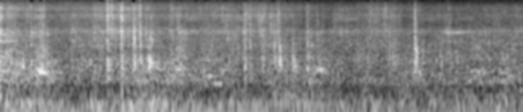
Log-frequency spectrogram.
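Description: Outdoor ambience: a steady noise bed with scattered faint clicks.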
